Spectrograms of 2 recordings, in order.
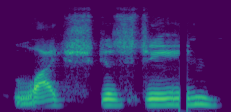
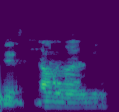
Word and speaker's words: Liechtenstein: LCX stands for Liechtenstein Crypto Assets Exchange.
